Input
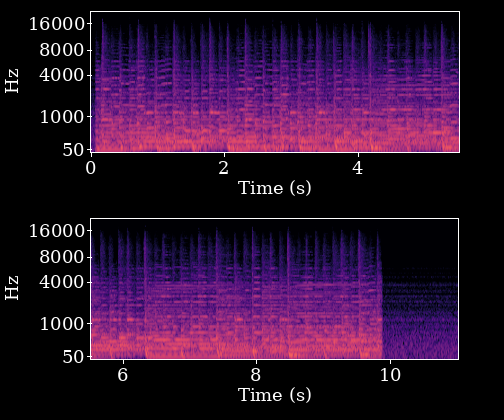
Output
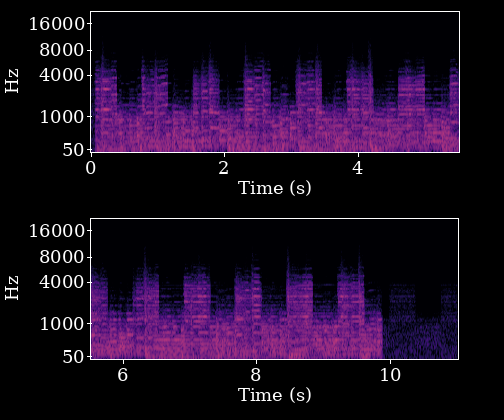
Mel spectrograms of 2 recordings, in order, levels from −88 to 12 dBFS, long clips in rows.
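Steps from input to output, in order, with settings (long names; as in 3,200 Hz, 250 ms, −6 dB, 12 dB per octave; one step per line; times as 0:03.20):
first-order pre-emphasis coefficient 0.9
auto-filter low-pass square 1.3 Hz 840–2,600 Hz
pitch-shifted copies added −12 semitones −1 dB, +4 semitones −11 dB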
